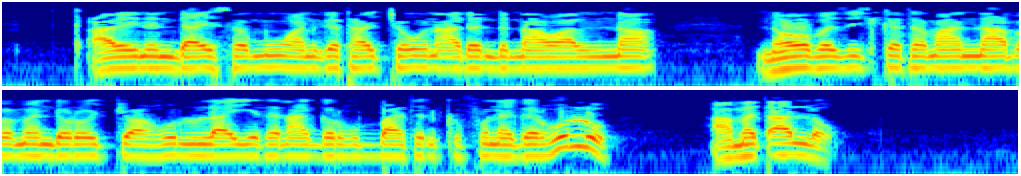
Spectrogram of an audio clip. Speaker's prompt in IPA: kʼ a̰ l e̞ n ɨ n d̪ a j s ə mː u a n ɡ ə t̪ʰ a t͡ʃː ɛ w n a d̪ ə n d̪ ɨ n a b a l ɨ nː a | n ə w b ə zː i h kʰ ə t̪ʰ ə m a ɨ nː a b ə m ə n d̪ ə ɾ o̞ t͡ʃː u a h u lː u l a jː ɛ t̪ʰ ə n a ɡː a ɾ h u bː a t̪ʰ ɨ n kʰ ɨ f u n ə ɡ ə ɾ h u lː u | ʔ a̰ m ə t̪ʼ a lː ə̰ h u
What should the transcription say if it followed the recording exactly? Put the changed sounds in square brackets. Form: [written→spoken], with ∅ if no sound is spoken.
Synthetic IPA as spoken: kʼ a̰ l e̞ n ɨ n d̪ a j s ə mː u a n ɡ ə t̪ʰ a t͡ʃː ɛ w n a d̪ ə n d̪ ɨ n a [b→w] a l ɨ nː a | n ə w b ə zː i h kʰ ə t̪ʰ ə m a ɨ nː a b ə m ə n d̪ ə ɾ o̞ t͡ʃː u a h u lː u l a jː ɛ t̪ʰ ə n a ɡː [a→ə] ɾ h u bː a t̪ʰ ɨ n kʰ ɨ f u n ə ɡ ə ɾ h u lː u | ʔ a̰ m ə t̪ʼ a lː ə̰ h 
